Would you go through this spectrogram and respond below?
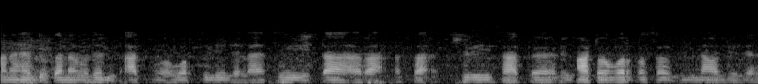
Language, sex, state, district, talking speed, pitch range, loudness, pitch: Marathi, male, Maharashtra, Sindhudurg, 125 wpm, 100-105 Hz, -28 LUFS, 105 Hz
